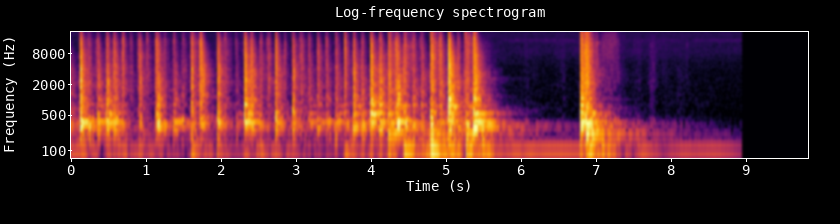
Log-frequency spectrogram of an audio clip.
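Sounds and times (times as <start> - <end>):
residual noise from congas: 0.0 - 5.7, 6.8 - 7.2.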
